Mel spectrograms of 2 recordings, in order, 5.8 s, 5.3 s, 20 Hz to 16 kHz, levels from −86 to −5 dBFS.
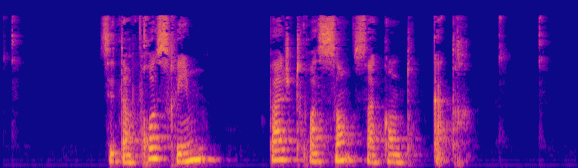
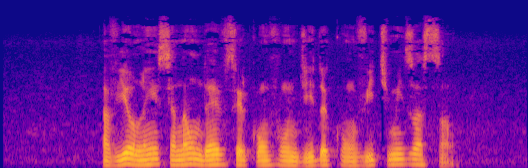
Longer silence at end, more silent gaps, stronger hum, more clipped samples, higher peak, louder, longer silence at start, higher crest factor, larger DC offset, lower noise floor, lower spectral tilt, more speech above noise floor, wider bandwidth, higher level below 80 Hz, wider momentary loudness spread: second, 0.35 s vs 0.75 s; neither; neither; neither; about the same, -4 dBFS vs -4 dBFS; second, -24 LUFS vs -21 LUFS; second, 0.1 s vs 1.05 s; about the same, 22 dB vs 18 dB; neither; first, -75 dBFS vs -54 dBFS; second, -4 dB/octave vs -5.5 dB/octave; first, 52 dB vs 35 dB; about the same, 11.5 kHz vs 11 kHz; second, -62 dBFS vs -44 dBFS; first, 15 LU vs 9 LU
